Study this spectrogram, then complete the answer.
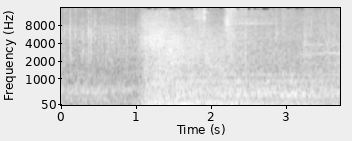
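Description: A fire flares up with a loud rushing whoosh.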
